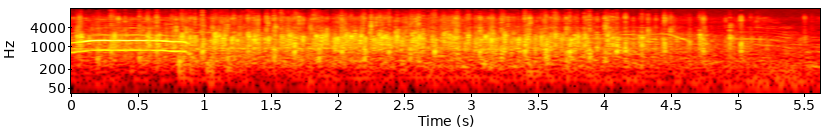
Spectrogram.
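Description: A distant crowd applauds and cheers.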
